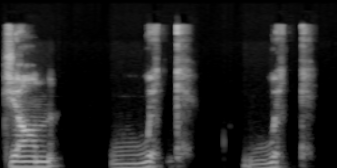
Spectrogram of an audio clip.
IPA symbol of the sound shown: w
